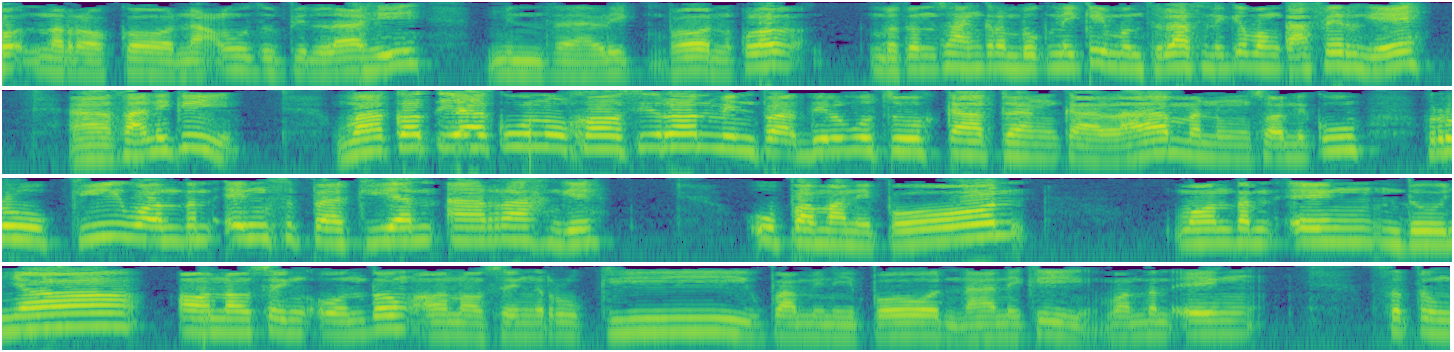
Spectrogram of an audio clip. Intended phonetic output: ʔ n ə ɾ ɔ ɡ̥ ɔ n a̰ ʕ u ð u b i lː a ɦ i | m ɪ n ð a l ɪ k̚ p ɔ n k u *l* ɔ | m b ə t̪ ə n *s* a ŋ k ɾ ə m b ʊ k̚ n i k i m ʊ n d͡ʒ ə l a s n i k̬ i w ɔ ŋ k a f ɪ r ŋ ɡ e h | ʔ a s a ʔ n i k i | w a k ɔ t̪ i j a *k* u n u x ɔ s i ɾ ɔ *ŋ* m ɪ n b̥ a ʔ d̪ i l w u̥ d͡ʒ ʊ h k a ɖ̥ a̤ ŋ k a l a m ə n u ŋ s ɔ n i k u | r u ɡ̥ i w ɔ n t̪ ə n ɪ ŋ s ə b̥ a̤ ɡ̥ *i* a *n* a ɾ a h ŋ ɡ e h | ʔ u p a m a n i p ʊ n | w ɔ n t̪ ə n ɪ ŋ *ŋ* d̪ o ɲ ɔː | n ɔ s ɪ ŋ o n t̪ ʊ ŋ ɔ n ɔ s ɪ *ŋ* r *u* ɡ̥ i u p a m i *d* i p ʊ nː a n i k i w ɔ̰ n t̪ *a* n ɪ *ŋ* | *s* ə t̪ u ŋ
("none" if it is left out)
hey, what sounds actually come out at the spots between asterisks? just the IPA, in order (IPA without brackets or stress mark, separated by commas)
l, s, k, n, i, n, n, ŋ, u, n, ə, ŋ, s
